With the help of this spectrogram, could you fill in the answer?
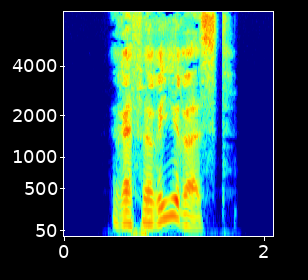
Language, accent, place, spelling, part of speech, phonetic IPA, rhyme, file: German, Germany, Berlin, referierest, verb, [ʁefəˈʁiːʁəst], -iːʁəst, De-referierest.ogg
- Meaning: second-person singular subjunctive I of referieren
